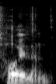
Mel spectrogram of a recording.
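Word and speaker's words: Højlund: It's Hoyland. That's it. You're gonna have to deal with Hoylund. He's told everyone how to say his name.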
